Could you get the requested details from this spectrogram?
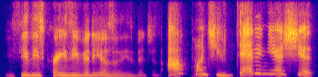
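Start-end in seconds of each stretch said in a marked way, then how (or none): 2.1-3.9 put-on much higher, playful tough-girl threat; hammed-up Jersey threat; mock tough threat. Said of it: "That's what I say".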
